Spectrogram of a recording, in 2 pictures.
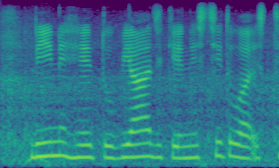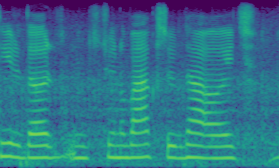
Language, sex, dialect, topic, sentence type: Maithili, female, Southern/Standard, banking, question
